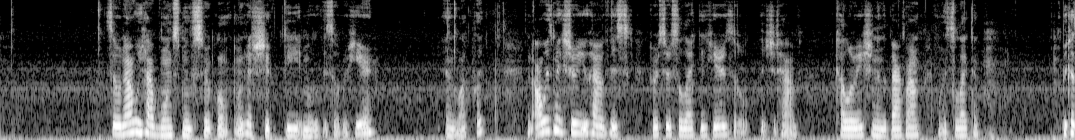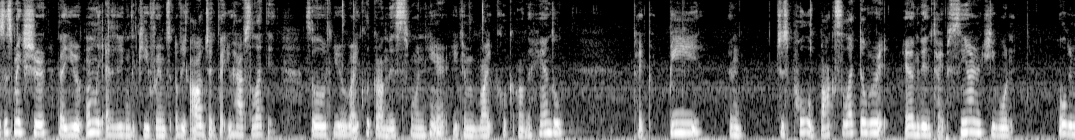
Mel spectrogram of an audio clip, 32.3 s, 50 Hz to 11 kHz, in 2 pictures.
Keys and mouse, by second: 4.5 shift+d, 7.3 drag, 21.7-23.2 right drag, 26.0 b, 30.7 c.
